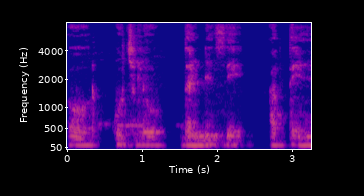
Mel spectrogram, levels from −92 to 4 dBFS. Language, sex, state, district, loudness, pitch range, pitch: Hindi, male, Bihar, Jamui, -47 LUFS, 100-105 Hz, 105 Hz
